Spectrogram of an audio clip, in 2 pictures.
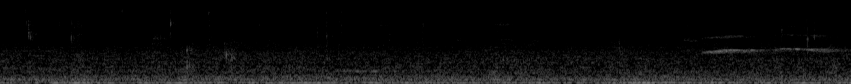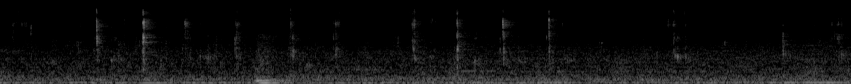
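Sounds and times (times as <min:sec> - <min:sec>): person chewing wetly: 0:00.0 - 0:05.0, 0:08.0 - 0:17.0.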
